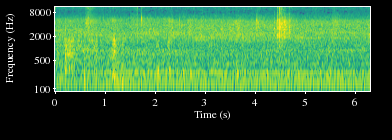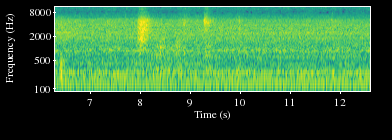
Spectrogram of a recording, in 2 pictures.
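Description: Steady low hum, with a few faint clicks and taps from handling.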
